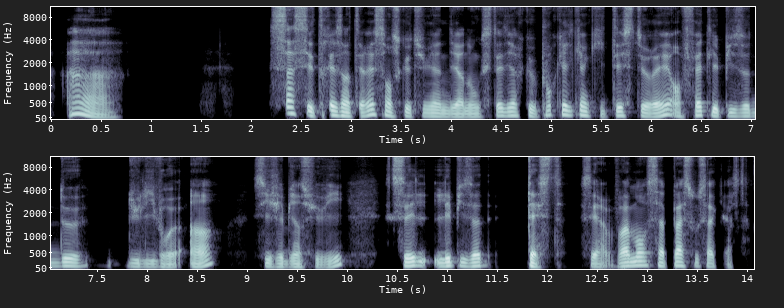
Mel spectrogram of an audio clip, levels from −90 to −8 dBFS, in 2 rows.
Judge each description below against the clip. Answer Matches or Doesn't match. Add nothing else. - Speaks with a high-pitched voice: Doesn't match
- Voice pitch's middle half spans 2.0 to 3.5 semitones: Doesn't match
